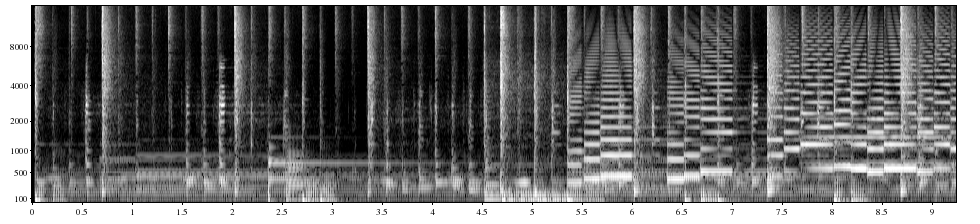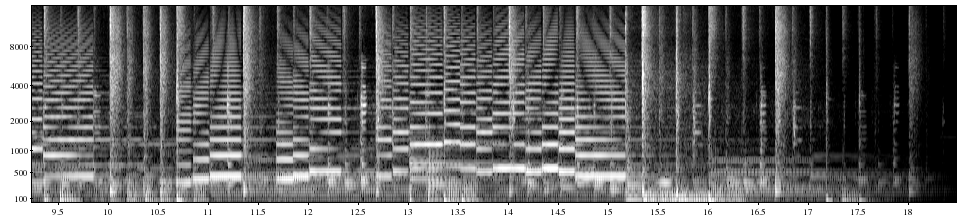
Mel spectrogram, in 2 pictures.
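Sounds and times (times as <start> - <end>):
syncopated sixteenth-note rhythm: 0.0 - 18.3.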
